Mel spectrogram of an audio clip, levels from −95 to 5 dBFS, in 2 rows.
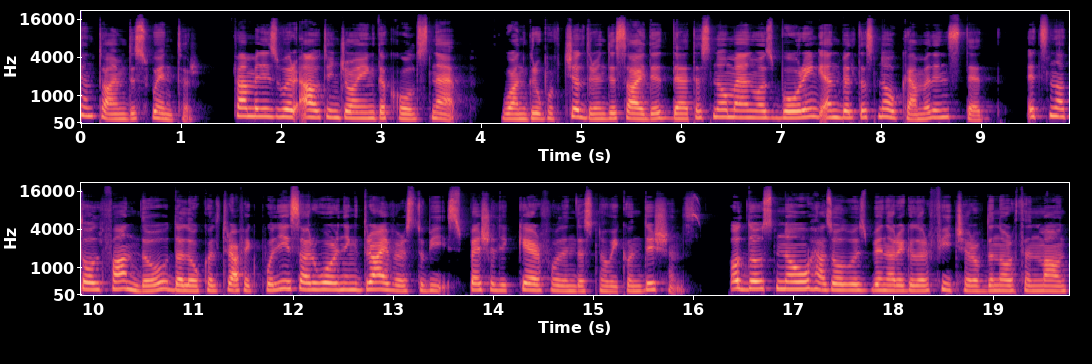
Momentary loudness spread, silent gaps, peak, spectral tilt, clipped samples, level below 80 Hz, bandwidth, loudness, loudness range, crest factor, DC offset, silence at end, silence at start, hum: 9 LU; 1.39-1.43 s, 9.36-9.45 s; -2 dBFS; -4 dB/octave; under 0.1%; -72 dBFS; 18.5 kHz; -19 LUFS; 2 LU; 18 dB; under 0.1%; 0 s; 0 s; none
